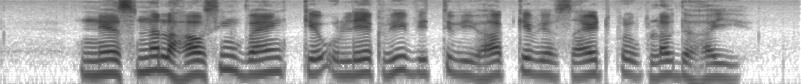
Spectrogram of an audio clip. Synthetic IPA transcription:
neːʃnəlɦaːʊsɪ̃ŋɡbɛ̃ːŋkːeʔʊlːeːkʰbʱiʋɪt̪jʋɪbʱaːɡ̚keʋebsaːɪʈpəɾʊpləbd̪ʱɦəiː

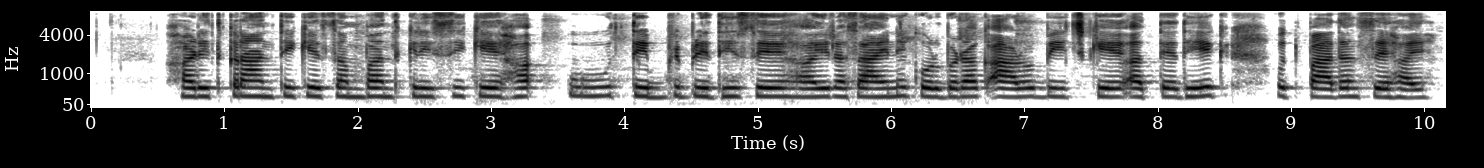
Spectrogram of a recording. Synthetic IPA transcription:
xəɾid̪kɾãːnt̪ikesəmbənd̪ʱkɾisikeɦ | ut̪ibɾbɾɪd̪ʱiseɦəjɾəsaːjnikoɾbəɾəkaːɾobiːt͡ʃkeət̪jəd̪ʱikʊt̪paːd̪ənseɦəj

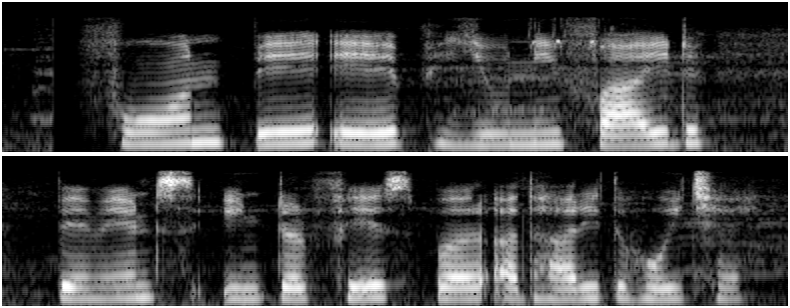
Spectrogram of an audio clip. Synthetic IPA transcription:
pʰoːnpeeːpjuːnipʰaːɪɖ | peːmẽɳʈsɪɳʈəɾpʰeːspəɾa̰ːd̪ʱaːɾɪt̪ɦoːit͡ʃʰɛ

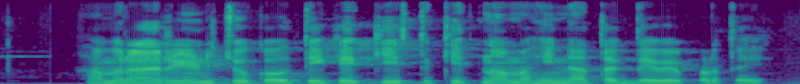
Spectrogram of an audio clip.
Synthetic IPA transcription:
həmɾaɾɪɳt͡ʃʊkəːt̪ikekɪst̪kɪt̪naməɦiːnat̪ək̚d̪eːʋepəɽt̪aeː

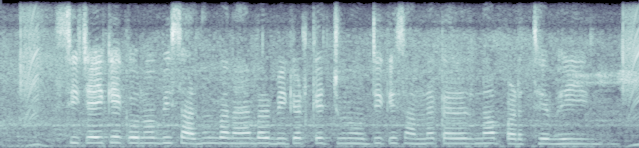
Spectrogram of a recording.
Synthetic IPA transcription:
siːt͡ʃaːikekoːnõbʱisaːd̪ʱənbɐnaːebɐɾbɪkəʈket͡ʃʊnoːt̪ikesaːmnekɐɾnapɐɽt̪ebʱɐi

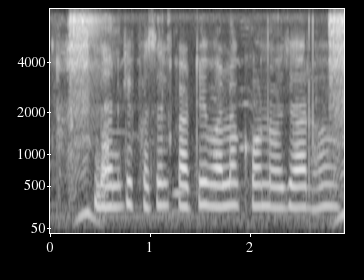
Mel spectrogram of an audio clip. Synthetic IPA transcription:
d̪ʱaːnkipʰəsəlkaːʈeʋaːlakɔːnaːd͡ʒaːɾɦɛː

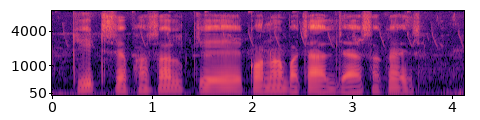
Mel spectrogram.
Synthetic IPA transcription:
kiʈsepʰəsəlkekɔnabət͡ʃaeld͡ʒaesəkəjt͡ʃʰ

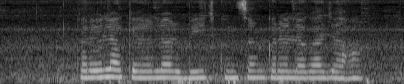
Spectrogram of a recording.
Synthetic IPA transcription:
kəɾeːlakɛɾelaɾbiːt͡ʃkʊnsəmkəɾelɐɡad͡ʒaːɦa

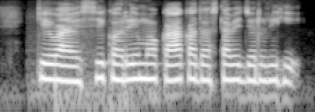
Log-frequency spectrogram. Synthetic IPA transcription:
kewajɔsikɔɾemɔkakad̪ɔst̪abed͡ʒɔɾuɾiɦe

